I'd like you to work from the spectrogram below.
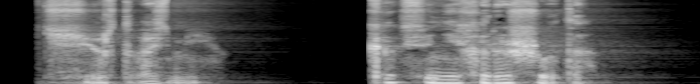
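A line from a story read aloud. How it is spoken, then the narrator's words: Exasperated whisper. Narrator (Russian): В сердцах прошептала она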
